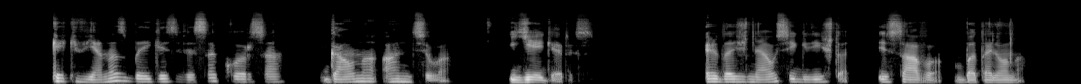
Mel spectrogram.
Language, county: Lithuanian, Šiauliai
